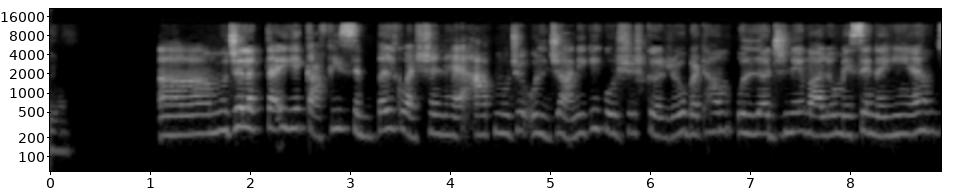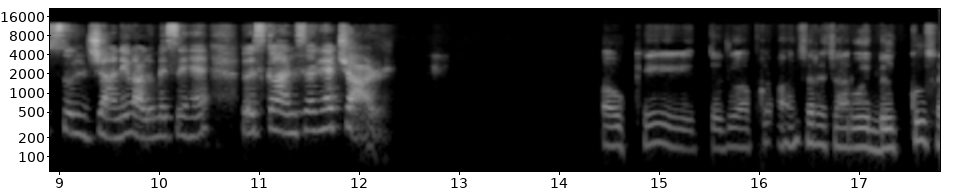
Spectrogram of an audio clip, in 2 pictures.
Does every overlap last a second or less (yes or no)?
yes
